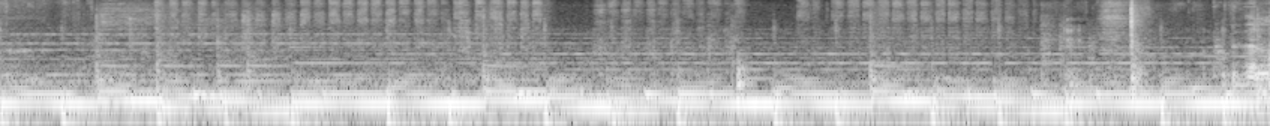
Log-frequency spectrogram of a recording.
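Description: Quick pencil strokes sketch lines on paper for a perspective drawing, a close, dry scratching that repeats in short, rapid bursts.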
